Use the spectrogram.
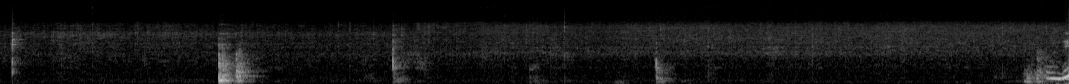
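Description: Grated zucchini and chopped olives fry in a pan with a quiet, steady sizzle, broken by a few sharp stirring clatters at intervals.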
